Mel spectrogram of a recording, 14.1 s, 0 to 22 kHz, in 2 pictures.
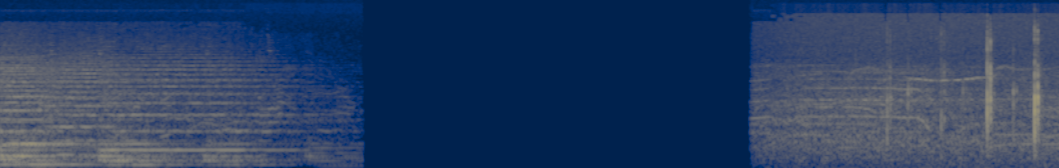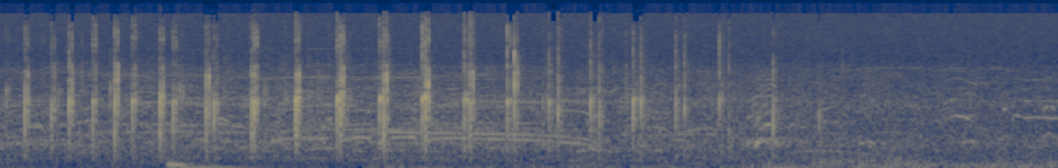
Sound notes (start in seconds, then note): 0.0 ceremonial music continues; 5.1 audience clapping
